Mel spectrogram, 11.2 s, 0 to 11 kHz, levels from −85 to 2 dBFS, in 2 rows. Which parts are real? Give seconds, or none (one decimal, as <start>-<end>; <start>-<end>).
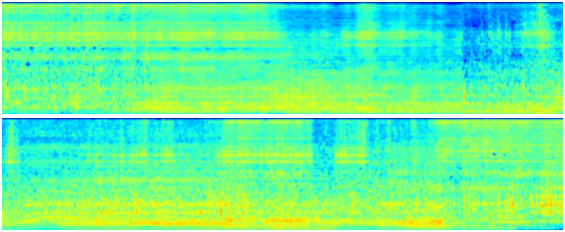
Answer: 0.0-1.5; 4.6-11.2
